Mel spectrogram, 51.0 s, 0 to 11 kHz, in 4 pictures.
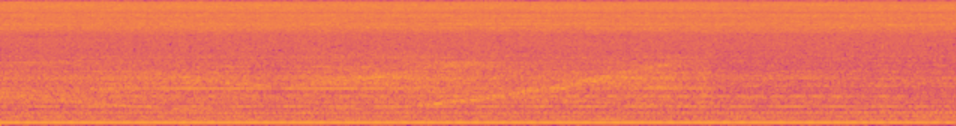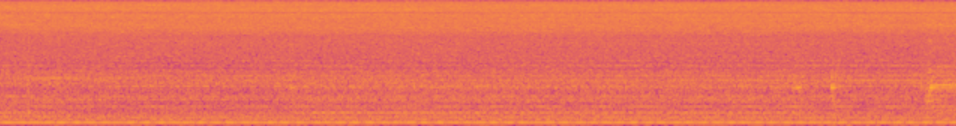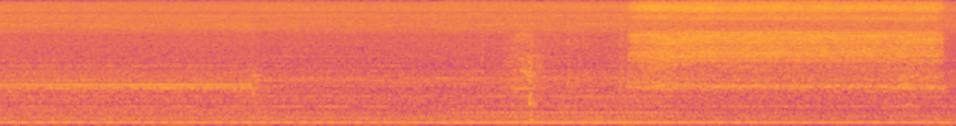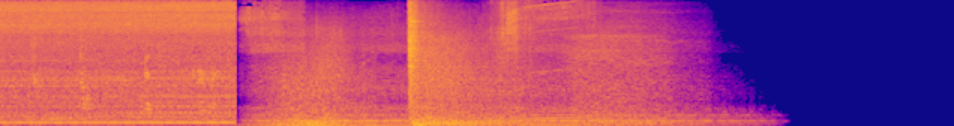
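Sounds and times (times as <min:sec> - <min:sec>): steady high tone: 0:00.0 - 0:16.2, 0:23.4 - 0:38.6
machinery hum: 0:00.0 - 0:48.6
loud hiss: 0:33.8 - 0:38.3.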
